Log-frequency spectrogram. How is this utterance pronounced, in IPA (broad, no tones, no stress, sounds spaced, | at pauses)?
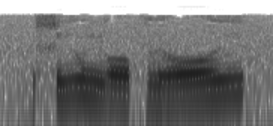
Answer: ɬ i u̯ ɲ oː f lʲ oː i̯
